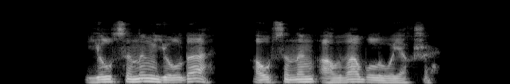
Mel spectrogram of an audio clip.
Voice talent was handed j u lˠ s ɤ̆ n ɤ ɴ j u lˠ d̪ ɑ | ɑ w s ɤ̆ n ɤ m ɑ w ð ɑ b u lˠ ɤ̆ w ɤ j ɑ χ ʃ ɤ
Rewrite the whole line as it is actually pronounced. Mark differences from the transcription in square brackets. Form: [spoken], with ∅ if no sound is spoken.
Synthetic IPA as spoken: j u lˠ s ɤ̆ n ɤ ɴ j u lˠ d̪ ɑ | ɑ w s ɤ̆ n ɤ [ɴ] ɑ w ð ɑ b u lˠ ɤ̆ w ɤ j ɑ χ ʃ ɤ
